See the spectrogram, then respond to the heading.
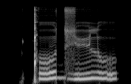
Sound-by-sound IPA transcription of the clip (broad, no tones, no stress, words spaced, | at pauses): ǃo d͡zylu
